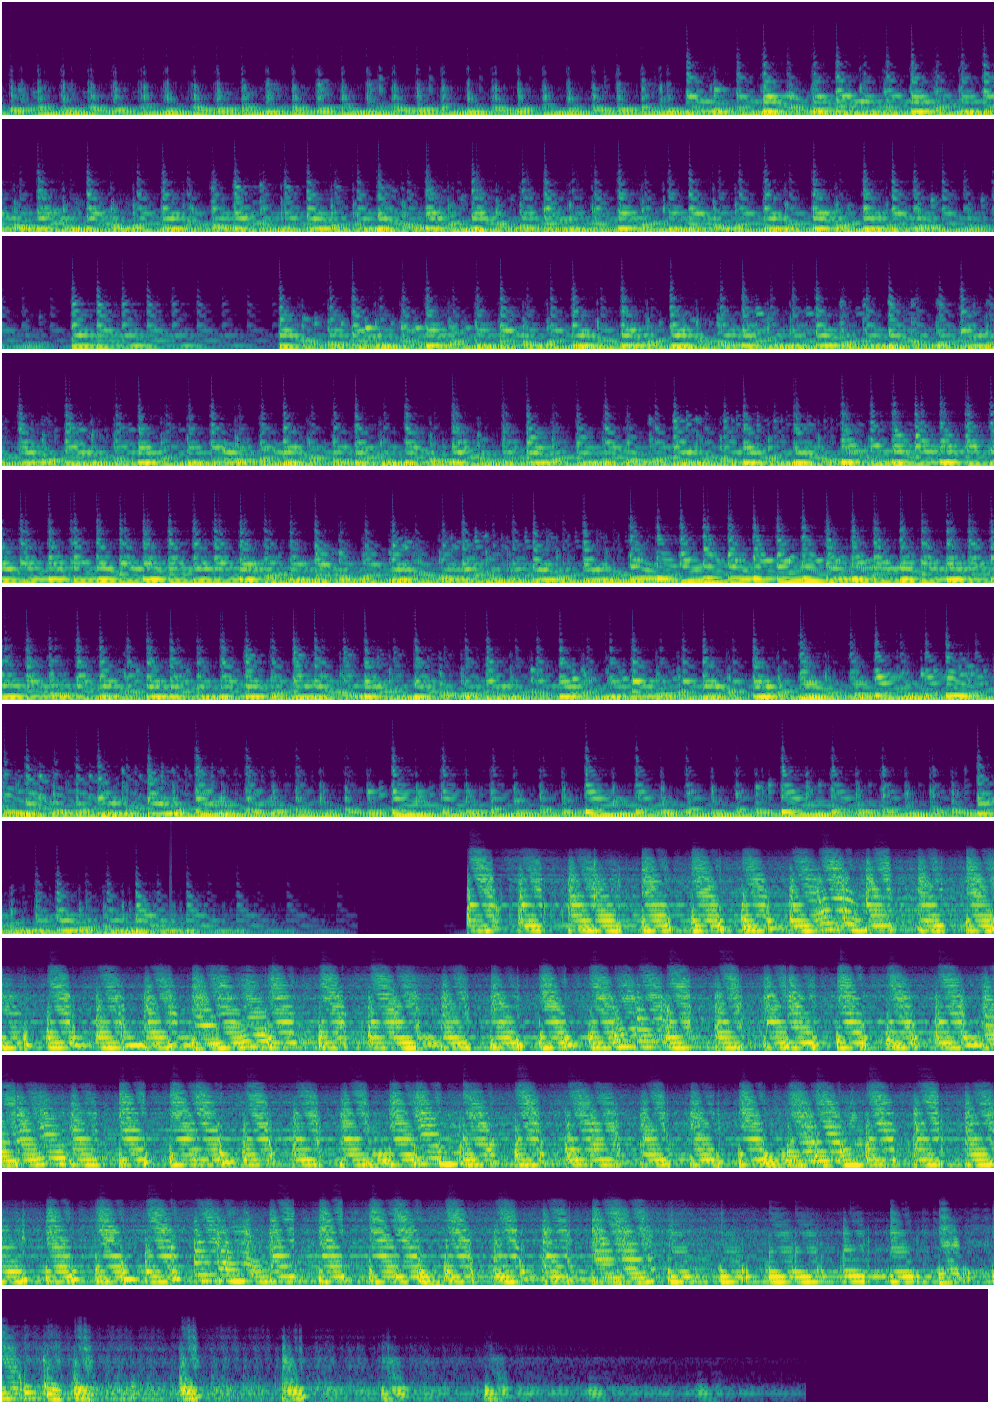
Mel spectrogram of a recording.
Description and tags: transmission sent yet confused
Space synth delays with guitar. The transmission was sent but it appears to be garbled. We might be receiving a response.
noise, effect, sound-effect, electronic, fx, guitar, wave, sound, space, electric, synth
